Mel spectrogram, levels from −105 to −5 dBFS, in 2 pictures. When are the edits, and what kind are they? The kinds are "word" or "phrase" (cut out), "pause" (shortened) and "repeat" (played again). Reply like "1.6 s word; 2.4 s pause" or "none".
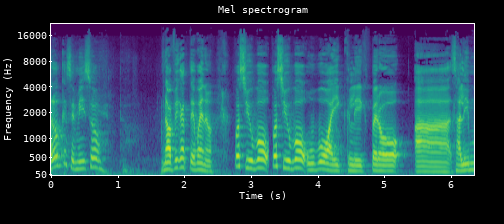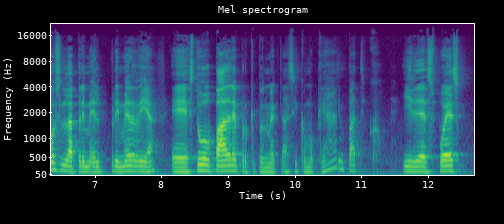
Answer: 3.3 s repeat; 7.2 s pause; 8.0 s pause; 9.7 s phrase; 10.6 s phrase; 11.4 s pause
